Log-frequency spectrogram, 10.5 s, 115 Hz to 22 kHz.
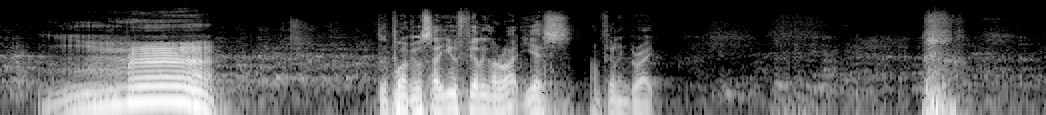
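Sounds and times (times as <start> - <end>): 
laughter: 0.0 - 4.4, 7.4 - 10.4
human voice imitating a cow moo: 0.4 - 2.3
speech: 0.5 - 1.5, 3.8 - 6.6.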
